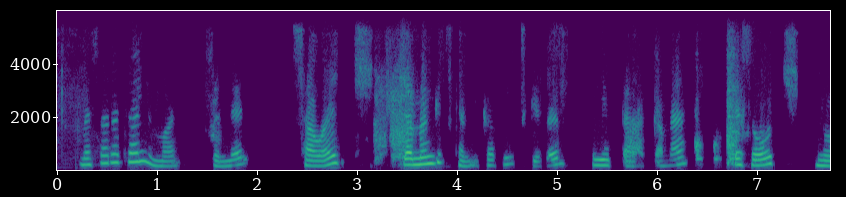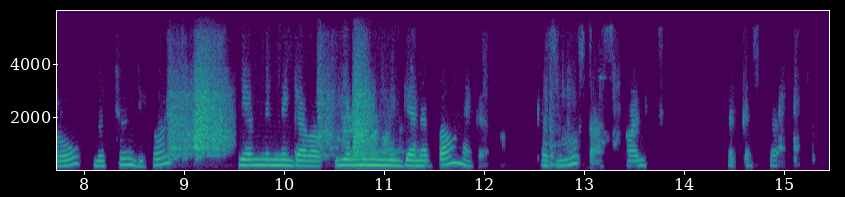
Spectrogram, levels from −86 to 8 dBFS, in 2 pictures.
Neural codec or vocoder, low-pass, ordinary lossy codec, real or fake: none; 5.4 kHz; Opus, 16 kbps; real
